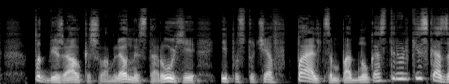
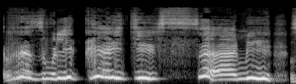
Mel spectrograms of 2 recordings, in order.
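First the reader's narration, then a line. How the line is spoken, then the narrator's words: Angry shout. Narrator (Russian): зло закричала принцесса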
